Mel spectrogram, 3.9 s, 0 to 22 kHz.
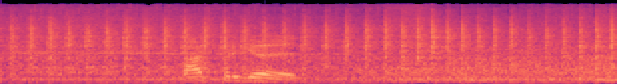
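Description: A Jeep Cherokee 4.0L engine with a broken piston skirt knocks in a steady, rapid, even rhythm at idle, close and clear, while someone briefly speaks over it.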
